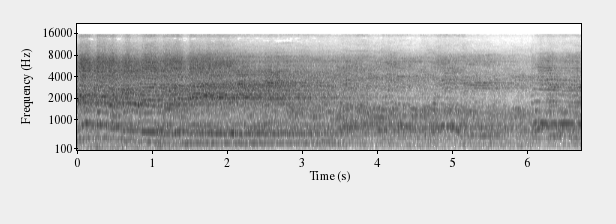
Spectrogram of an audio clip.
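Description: A young man chants loudly through a microphone and loudspeakers in a large echoing hall.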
